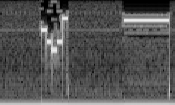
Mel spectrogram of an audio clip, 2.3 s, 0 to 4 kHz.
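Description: Five-tone selective call (ZVEI), heard as quick runs of five tones, tones of about 70 ms. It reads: 85355
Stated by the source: ZVEI five-tone selective call received via SDR.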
